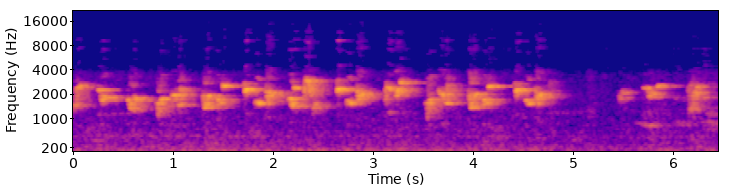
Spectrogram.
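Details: Lively yellow-vented bulbul singing to draw silent birds into song: a continuous babble of clear, gurgling whistled notes for five seconds, a brief lull, then a few more bright phrases.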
